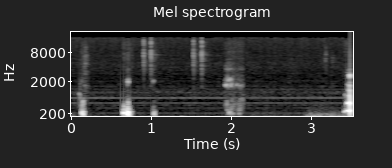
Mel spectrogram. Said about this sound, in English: Hold on. Let me get the golf clap. Yep.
